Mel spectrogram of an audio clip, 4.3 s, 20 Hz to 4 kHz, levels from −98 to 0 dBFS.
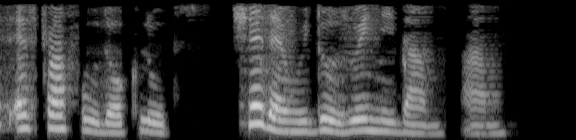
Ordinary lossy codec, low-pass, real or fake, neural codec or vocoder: AAC, 16 kbps; 3.6 kHz; real; none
